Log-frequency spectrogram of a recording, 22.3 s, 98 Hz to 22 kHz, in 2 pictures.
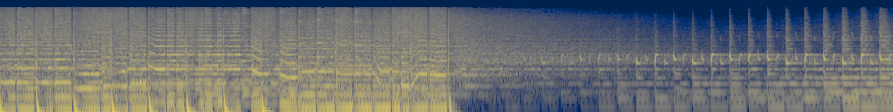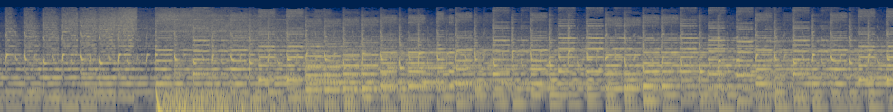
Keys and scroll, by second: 1.9 super+z, 12.0 shift+m, 21.7 shift+m.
